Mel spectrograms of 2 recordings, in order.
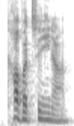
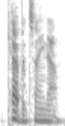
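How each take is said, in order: First: The word is said in an Italian accent. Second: The word is said in an Australian accent. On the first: "more correctly in Italian pronounced" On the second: "My Australian accent is"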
